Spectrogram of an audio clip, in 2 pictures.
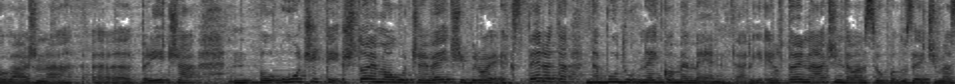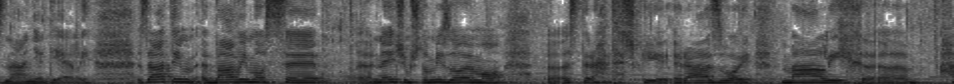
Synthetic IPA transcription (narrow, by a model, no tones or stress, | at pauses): oʋaːʒna̰ | pɾiːt͡ʃa | po̞ʔut͡ʃit̪iʃt̪o̞je̞mo̞ɡut͡ɕe̞ʋe̞t͡ɕibɾo̞ːjekspe̞ɾat̪a | d̪abud̪une̞ko̞memḛnt̪a̰ɾḭjelˠt̪oːjenaːt͡ʃind̪aʋamseupo̞d̪uzeːt͡ɕimaznaːɲe̞d̪jḛːlḭ | zat̪imbaʋimo̞se | ne̞t͡ʃimʃt̪o̞miːzo̞ʋemo̞̰ | st̪ɾat̪e̞ʃkiɾaːzʋo̞jmaːlix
